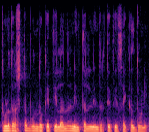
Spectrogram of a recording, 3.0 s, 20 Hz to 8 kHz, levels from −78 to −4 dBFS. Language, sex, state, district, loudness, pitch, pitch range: Kannada, male, Karnataka, Dharwad, -19 LUFS, 120 Hz, 115-125 Hz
